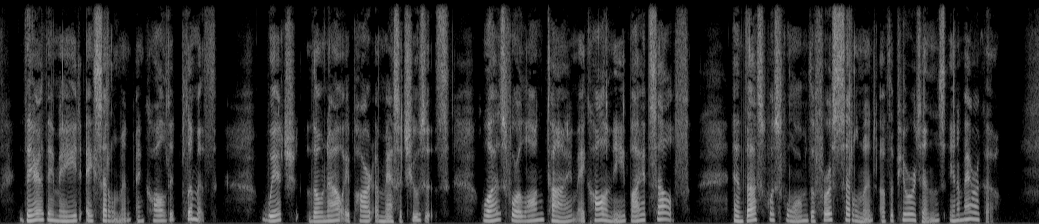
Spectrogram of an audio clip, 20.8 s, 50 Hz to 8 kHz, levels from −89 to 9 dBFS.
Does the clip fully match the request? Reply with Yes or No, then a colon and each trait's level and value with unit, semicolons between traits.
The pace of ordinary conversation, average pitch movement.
No: slow, 105 wpm; average, 3.6 semitones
